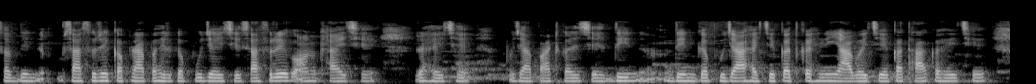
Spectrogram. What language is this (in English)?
Maithili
